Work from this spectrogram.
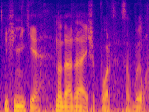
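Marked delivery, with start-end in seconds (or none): none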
